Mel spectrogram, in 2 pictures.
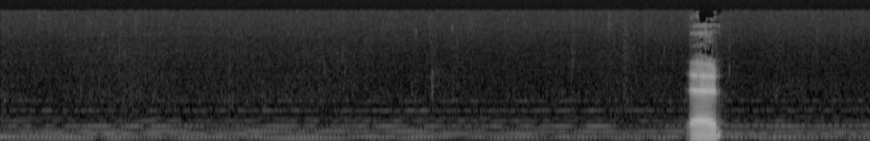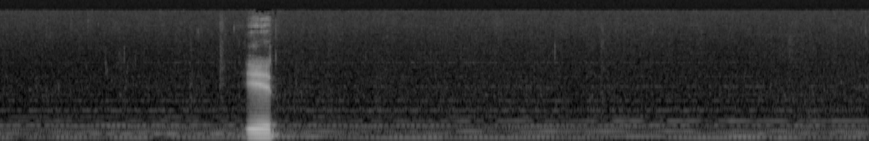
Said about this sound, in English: the rain starts to fall, uh, both on the sails, and you can hear it patter as well.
